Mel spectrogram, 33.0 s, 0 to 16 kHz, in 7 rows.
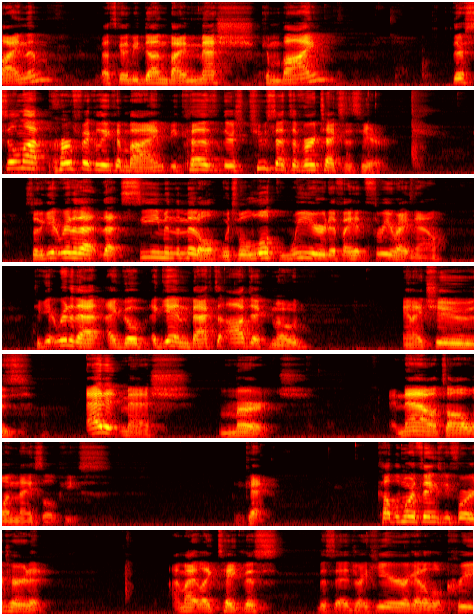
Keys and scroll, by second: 8.4 w, 11.4 super+z, 13.1 3.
